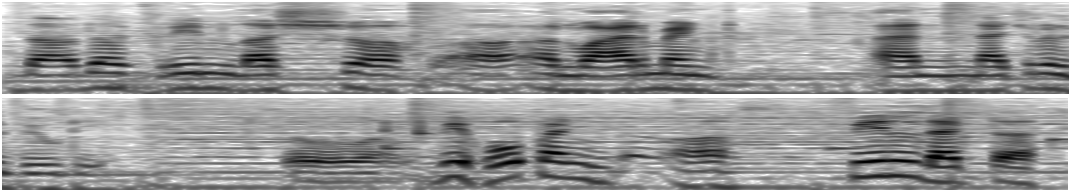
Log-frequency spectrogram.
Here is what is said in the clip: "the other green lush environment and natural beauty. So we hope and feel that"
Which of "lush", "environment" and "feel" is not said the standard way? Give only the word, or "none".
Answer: environment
